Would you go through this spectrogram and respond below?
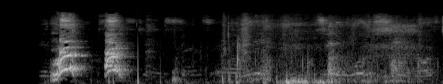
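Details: A female dachshund wanting her ball gives two sharp, high, rising yips in quick succession, then quieter whining sounds mix with a person talking.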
